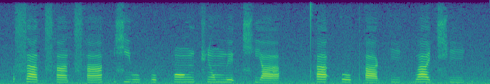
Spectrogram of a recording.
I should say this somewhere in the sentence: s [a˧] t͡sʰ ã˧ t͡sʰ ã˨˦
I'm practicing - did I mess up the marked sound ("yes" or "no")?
yes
